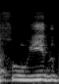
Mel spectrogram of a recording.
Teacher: a palavra fluido, que é uma palavra trissílaba, com a sílaba tônica em i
